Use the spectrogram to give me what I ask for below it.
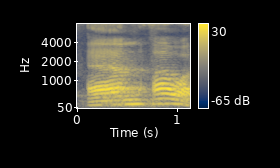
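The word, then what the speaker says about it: hour: ان اور، علشان الاتش هنا كونسنانت سايلنت كانت حرف صامت ما بيتنطقش وبننطق بعديه الاو، علشان كده كنا بنقول ان اور.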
